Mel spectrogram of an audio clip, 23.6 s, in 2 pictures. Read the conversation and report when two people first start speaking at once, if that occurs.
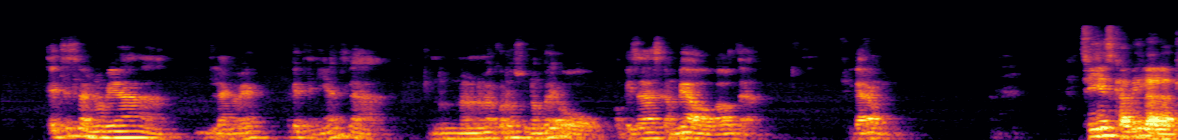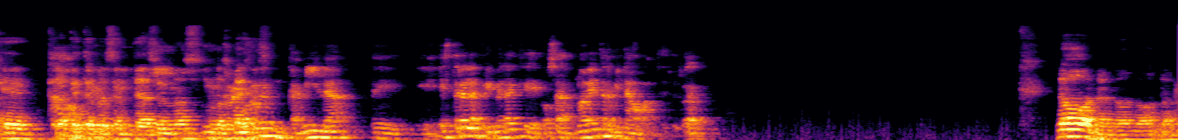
12.3 s

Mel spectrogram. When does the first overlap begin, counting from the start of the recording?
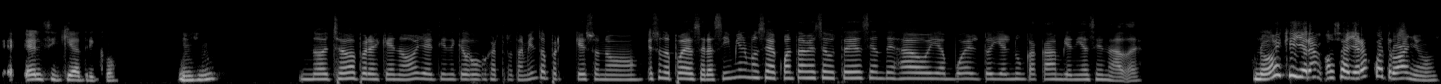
none

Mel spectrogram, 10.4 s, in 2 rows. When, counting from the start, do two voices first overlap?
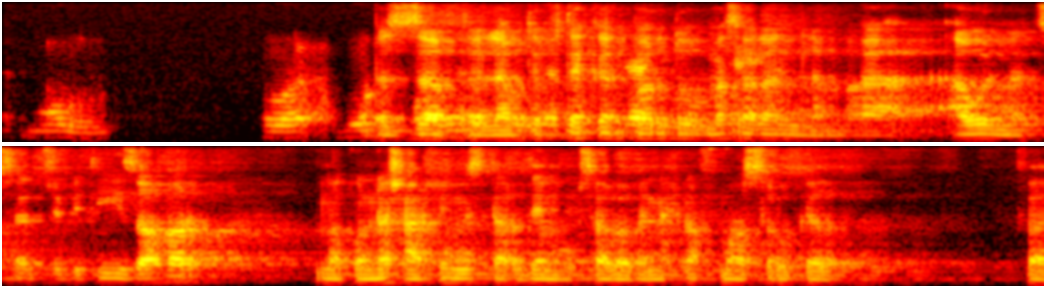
1.8 s

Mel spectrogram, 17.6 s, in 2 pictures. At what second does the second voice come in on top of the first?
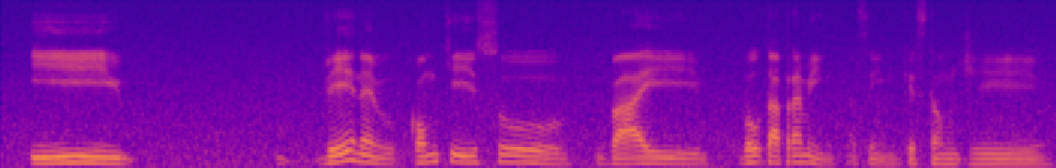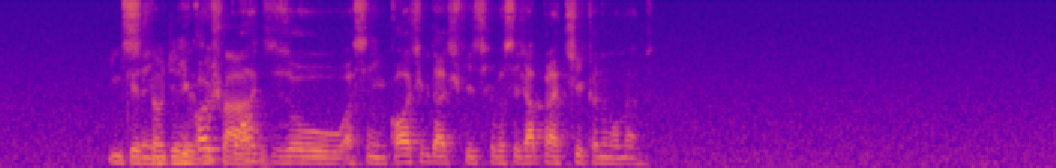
9.8 s

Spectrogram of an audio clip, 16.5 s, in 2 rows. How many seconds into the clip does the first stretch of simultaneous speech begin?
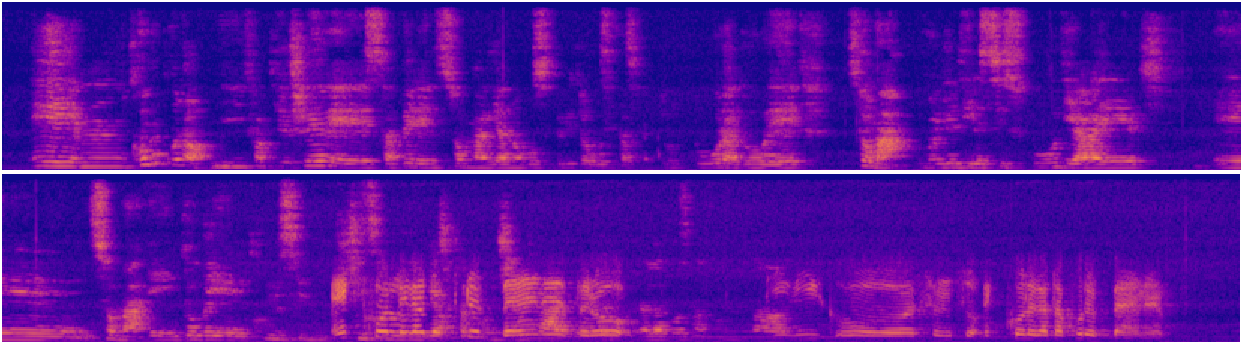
10.6 s

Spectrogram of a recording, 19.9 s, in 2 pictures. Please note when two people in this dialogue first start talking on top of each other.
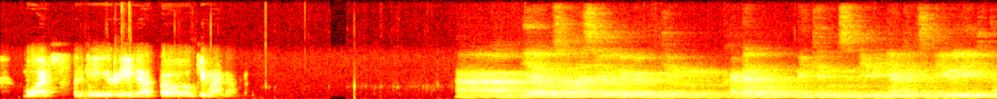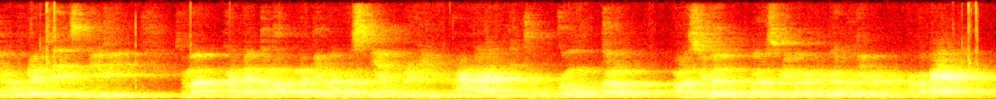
none

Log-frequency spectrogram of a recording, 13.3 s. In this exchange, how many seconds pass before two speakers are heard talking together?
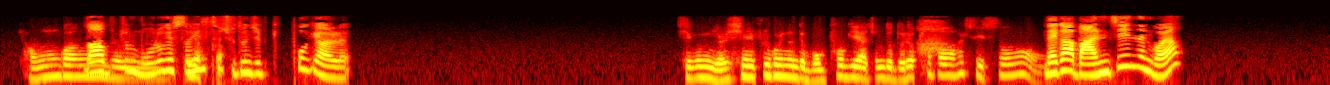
0.8 s

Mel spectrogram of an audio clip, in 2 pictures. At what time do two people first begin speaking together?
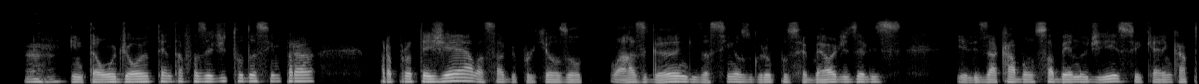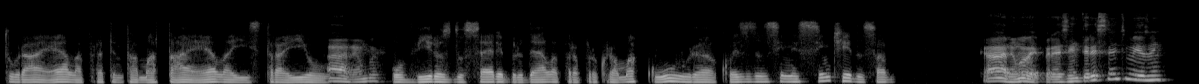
none

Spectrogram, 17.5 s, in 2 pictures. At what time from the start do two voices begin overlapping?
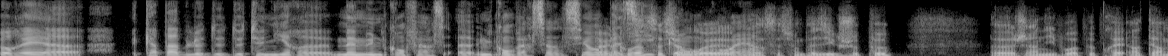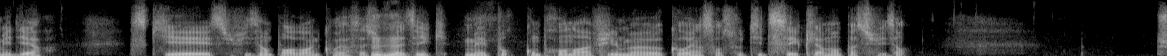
4.5 s

